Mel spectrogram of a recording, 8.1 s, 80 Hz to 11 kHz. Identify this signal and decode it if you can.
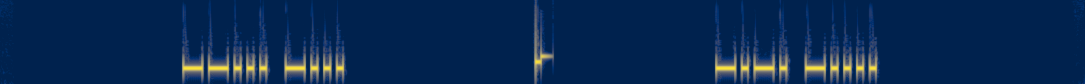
Morse code, heard as a keyed tone, about 25 wpm, 700 Hz. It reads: 7 B C 6
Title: Single-Letter Single-Number 25wpm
